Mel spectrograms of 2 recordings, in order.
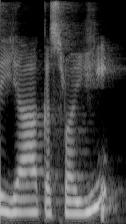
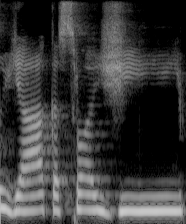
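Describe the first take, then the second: First: The final vowel is cut off with a jerk. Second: The final vowel is stretched out long. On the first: "इसको झटका लगा के भी नहीं पढ़ना" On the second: "हम ज़बर ज़ेर की अलामत को लंबा कर देते हैं, साउंड को लंबा कर देते हैं"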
